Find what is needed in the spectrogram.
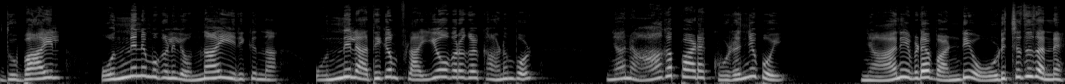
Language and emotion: Malayalam, surprised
